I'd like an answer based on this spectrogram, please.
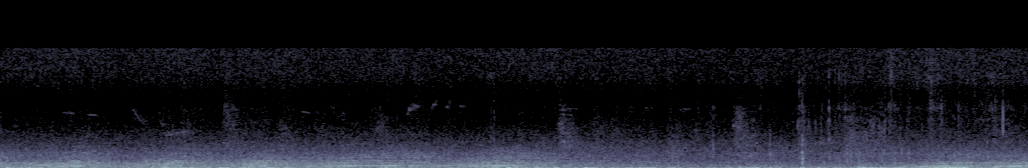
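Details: Red deer during the rut at the Lądek Zdrój forest district game-breeding centre in Poland, a distant stag giving a steady series of short, low, arched groaning roars, one after another roughly every half second to second, over a rumbling low background.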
